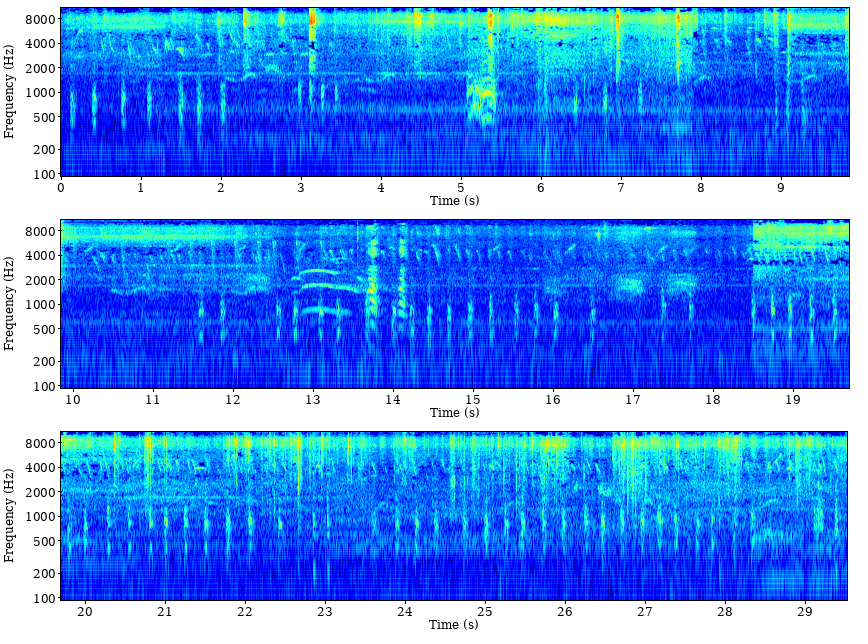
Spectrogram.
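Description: Mother hen clucking faintly now and then, short calls scattered among small ticks.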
